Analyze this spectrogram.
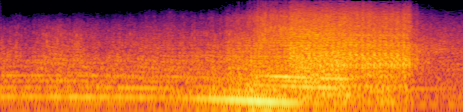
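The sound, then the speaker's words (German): A propeller aircraft engine, running low on fuel, sputters and rattles roughly, surging louder for a couple of seconds before abruptly cutting out, leaving a quieter low drone behind. No one speaks. “Ich muss runter, mein Motor geht aus.”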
